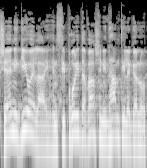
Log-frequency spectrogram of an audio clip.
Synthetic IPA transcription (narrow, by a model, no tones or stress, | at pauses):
kʃeeniɡiue̞lajemsipʁulid̪avaʁʃe̞nid̪hamt̪ile̞ɡalo̞t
